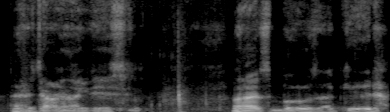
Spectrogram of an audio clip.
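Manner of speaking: very quiet, whiskey-soaked put-on voice. Inventing an outlaw name and trying out a new voice: whiskey-soaked voice. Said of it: "I want a whiskey soak voice".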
